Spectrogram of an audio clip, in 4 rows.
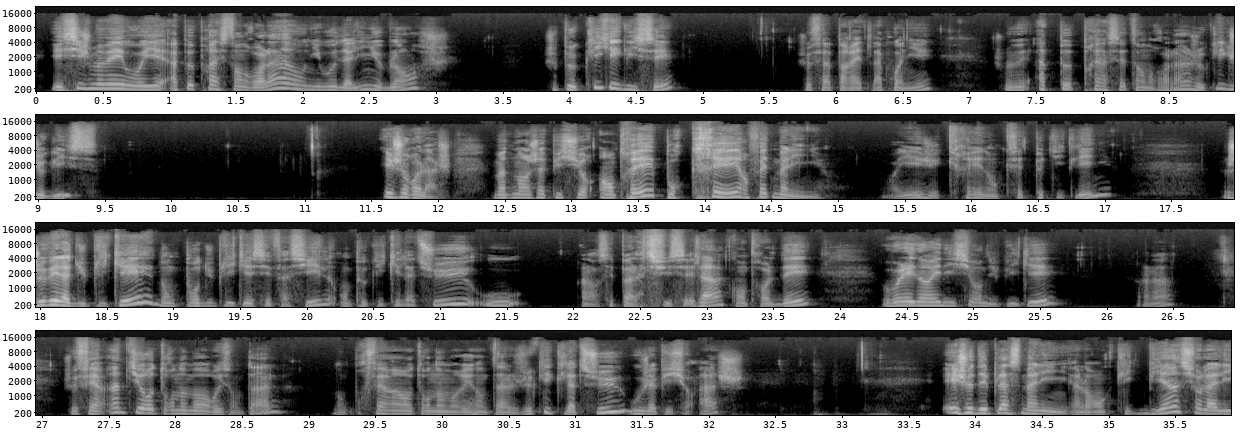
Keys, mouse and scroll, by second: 4.1-6.3 drag, 8.6-11.7 drag, 13.4 Return, 17.1 click, 24.5 click, 25.9 click, 32.8 h.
